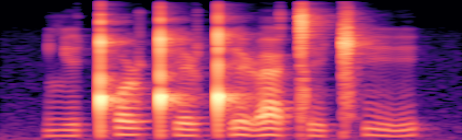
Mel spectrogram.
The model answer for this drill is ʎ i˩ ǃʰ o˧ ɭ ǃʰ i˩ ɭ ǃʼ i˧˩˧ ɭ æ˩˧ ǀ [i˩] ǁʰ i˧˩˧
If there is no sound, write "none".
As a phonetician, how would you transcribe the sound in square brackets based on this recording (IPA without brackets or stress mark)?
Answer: i˩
